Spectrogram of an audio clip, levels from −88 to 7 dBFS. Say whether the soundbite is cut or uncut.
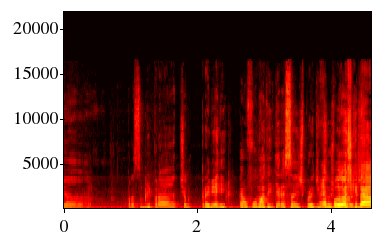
uncut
